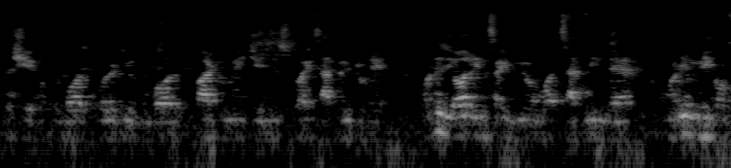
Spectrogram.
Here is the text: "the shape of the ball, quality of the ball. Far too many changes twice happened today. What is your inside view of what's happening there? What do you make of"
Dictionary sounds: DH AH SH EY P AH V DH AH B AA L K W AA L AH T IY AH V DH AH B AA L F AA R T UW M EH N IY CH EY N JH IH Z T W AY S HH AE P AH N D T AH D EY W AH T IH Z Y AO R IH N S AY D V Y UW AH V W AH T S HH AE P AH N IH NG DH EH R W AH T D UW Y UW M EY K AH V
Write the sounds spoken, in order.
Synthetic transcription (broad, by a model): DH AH SH EY P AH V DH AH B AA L K W AA L AH T IY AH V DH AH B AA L P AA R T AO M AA IY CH EY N JH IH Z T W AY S HH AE P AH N T AH D EY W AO T IH Z Y AO R IH N S AY D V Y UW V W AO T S HH AE P AH N IH NG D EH R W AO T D Y UW M EY K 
